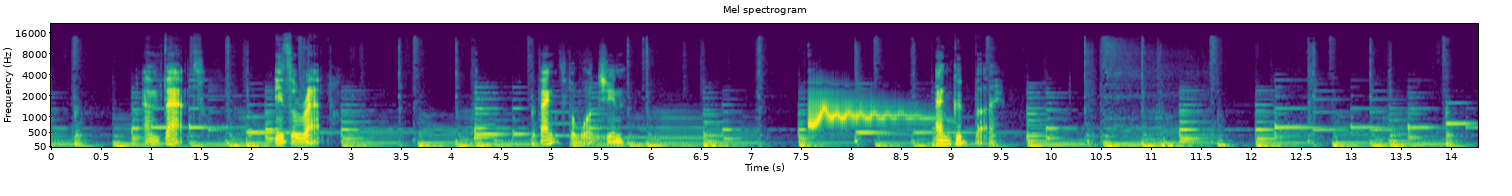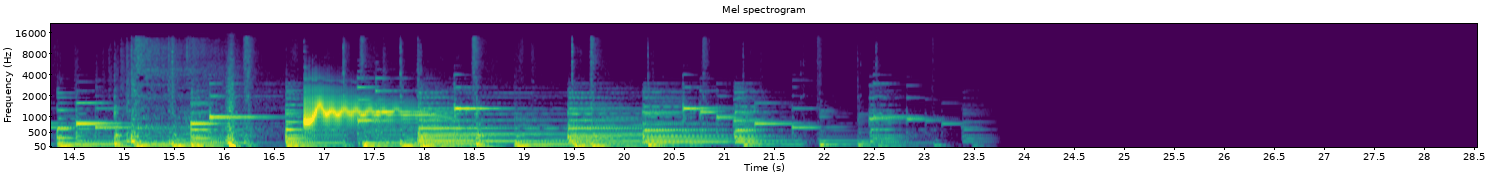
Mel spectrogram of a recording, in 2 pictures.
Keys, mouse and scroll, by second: 0.5 u, 0.8 Return.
